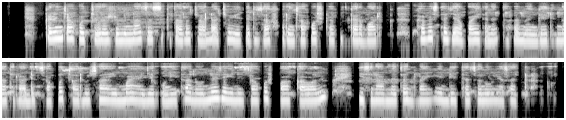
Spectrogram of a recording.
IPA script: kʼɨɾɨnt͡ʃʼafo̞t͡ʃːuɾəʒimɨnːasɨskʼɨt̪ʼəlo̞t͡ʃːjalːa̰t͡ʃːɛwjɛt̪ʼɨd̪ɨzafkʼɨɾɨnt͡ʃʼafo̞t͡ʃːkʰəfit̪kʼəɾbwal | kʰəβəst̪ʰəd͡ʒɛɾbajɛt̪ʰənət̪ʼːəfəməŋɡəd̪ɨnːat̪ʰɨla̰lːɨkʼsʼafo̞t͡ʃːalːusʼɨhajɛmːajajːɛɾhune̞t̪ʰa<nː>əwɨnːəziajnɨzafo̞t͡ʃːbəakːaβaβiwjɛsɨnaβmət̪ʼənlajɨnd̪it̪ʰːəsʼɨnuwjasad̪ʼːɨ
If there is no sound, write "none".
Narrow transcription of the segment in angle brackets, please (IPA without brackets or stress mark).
n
